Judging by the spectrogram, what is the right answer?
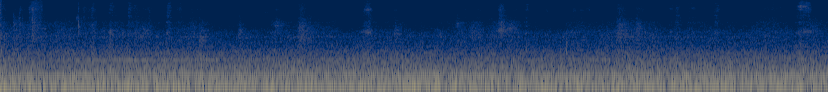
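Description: Pen scratching and tapping lightly on paper worksheets, in short irregular strokes, over a steady low hum.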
